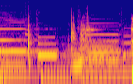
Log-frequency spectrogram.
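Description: Quiet plucked guitar music from an anime soundtrack, a few slow notes left ringing.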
